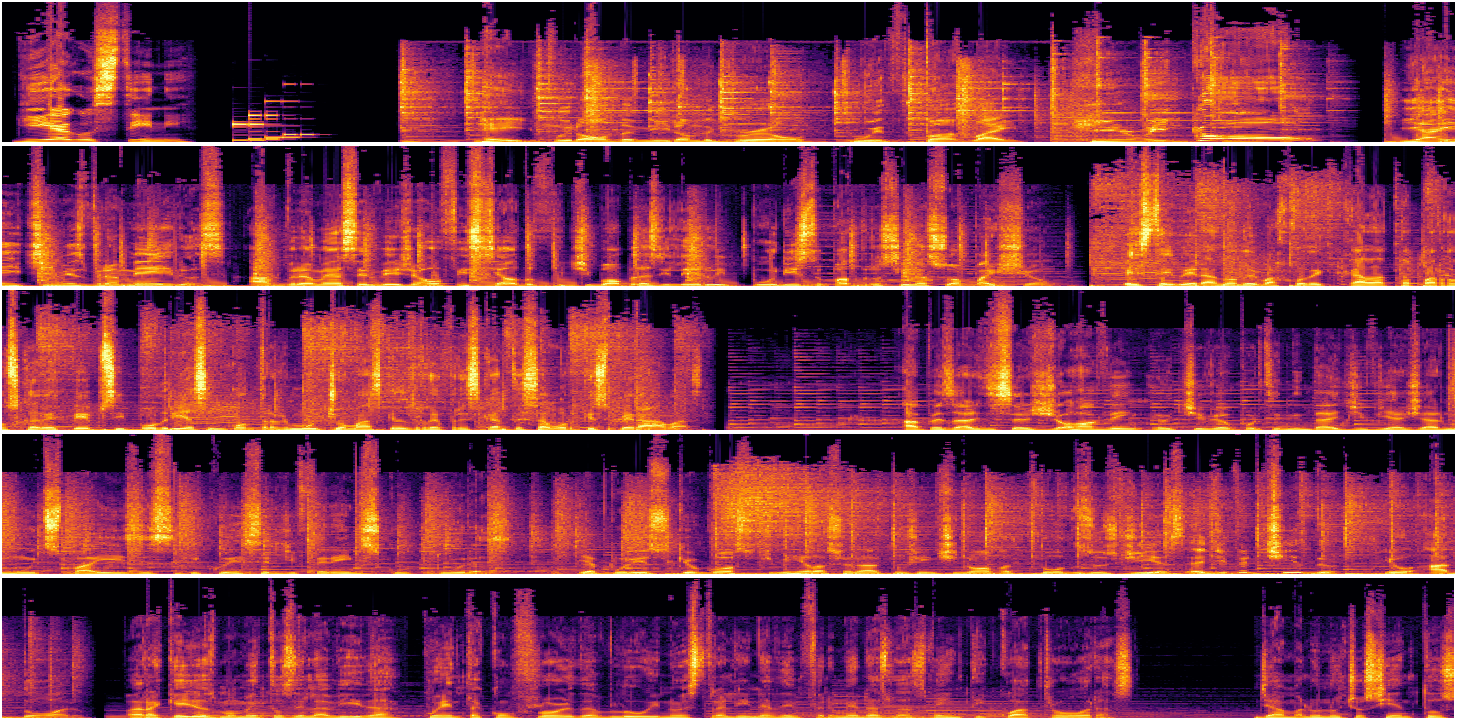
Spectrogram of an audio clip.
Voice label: Male Commercial Mixed

